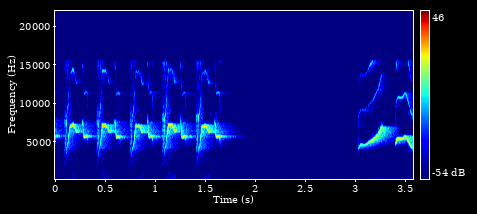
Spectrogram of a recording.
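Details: A brown-throated sunbird, heard as a tutoring song with loud 'shot' phrases. A fast string of high, buzzy, repeated notes about three per second fades out, then after a pause come rising thin sweeps.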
